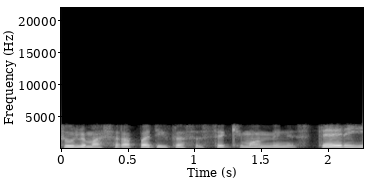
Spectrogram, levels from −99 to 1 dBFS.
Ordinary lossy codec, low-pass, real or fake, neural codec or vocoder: Opus, 64 kbps; 3.6 kHz; fake; codec, 16 kHz, 0.3 kbps, FocalCodec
